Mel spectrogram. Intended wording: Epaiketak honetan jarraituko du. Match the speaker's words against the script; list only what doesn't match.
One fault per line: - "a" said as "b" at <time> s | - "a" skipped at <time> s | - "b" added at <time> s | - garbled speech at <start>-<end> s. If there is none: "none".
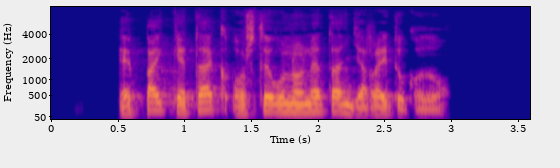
- "ostegun" added at 1.4 s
